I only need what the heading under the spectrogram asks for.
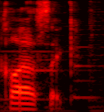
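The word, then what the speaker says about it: Clazziquai: DLC called classic K-PAX c l a z z i q u a I I assume that's supposed to be pronounced classic pack is launching winter 2017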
